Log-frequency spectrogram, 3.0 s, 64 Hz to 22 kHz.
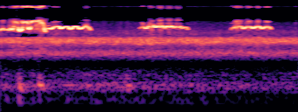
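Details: Nestling owls calling while being fed, March 27, 2020: three thin, high, quavering twitters, each about half a second long, separated by short gaps, against a constant background hum.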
